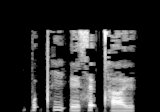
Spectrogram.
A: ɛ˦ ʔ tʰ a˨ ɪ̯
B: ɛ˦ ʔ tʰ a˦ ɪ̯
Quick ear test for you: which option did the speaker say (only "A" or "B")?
A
